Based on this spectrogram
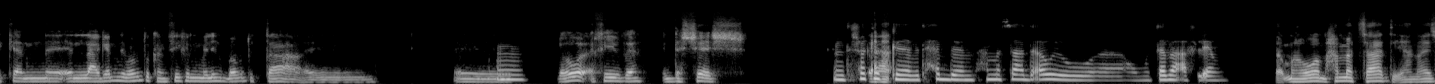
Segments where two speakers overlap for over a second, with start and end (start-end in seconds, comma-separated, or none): none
